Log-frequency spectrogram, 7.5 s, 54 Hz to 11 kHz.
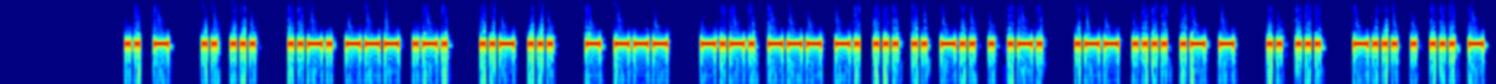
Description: Morse code, heard as a keyed tone, about 49 wpm, 700 Hz. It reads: IT IS FOR US TO CONSIDER WHAT IS BEST
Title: Sentences from Top 1000 Words - Review Part 4 - 50wpm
